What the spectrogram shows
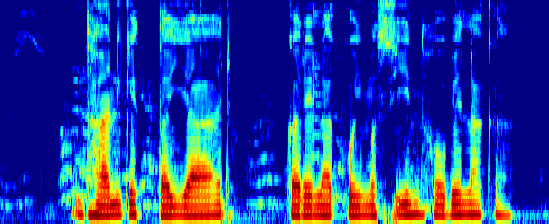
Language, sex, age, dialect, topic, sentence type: Magahi, male, 18-24, Western, agriculture, question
